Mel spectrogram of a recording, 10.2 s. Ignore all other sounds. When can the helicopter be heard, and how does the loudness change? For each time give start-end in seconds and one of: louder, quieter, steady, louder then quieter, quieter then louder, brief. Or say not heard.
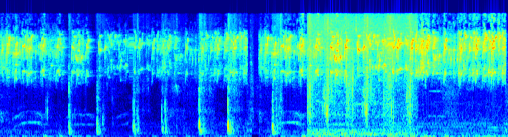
not heard.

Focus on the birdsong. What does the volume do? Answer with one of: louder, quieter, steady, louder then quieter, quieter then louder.
quieter then louder.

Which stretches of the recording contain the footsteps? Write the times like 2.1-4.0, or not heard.
0.9-8.4.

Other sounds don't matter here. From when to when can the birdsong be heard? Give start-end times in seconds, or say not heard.
0.0-10.1.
